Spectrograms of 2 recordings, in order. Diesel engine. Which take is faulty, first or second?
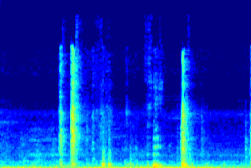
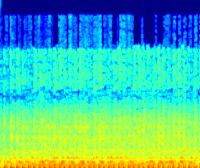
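second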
